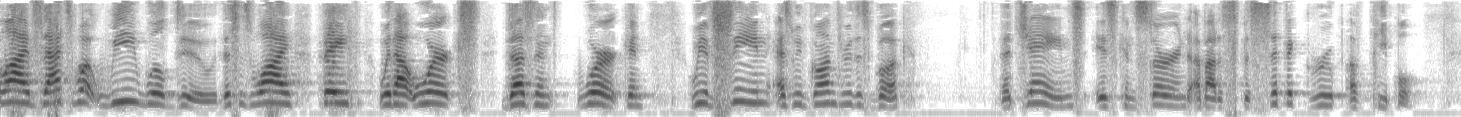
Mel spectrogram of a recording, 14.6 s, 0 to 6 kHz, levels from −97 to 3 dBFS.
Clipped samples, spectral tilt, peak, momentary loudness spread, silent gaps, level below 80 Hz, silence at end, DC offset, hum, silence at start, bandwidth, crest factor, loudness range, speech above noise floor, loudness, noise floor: under 0.1%; -3 dB/octave; -8 dBFS; 16 LU; none; -70 dBFS; 0.55 s; under 0.1%; none; 0 s; 6 kHz; 24 dB; 9 LU; 43 dB; -31 LUFS; -75 dBFS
